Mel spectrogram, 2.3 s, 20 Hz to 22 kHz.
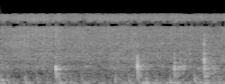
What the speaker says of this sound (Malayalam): നമുക്ക് അതിലേക്ക് 2 തക്കാളി ചെറുതായി കട്ട് ചെയ്തിട്ട് കൊടുക്കാം കേട്ടോ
